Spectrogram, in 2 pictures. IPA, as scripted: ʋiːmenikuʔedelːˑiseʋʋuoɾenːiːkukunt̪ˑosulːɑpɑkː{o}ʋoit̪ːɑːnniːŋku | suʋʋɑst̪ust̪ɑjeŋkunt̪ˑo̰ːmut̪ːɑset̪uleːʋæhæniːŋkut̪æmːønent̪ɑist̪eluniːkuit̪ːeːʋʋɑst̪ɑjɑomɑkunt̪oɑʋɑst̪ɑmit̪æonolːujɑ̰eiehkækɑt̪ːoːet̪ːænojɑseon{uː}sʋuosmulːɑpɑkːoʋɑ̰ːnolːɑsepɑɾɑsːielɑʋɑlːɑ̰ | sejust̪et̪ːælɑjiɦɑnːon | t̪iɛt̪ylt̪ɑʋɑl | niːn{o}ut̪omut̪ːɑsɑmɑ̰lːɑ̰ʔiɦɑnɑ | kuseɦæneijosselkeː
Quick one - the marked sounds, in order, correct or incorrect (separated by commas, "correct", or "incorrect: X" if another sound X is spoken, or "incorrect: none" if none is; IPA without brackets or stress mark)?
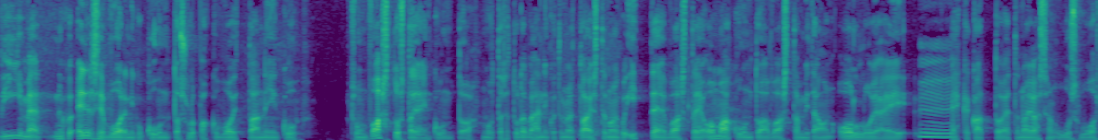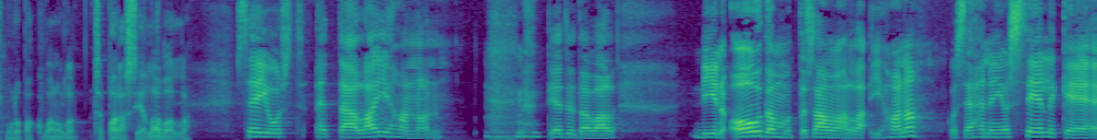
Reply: correct, correct, correct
